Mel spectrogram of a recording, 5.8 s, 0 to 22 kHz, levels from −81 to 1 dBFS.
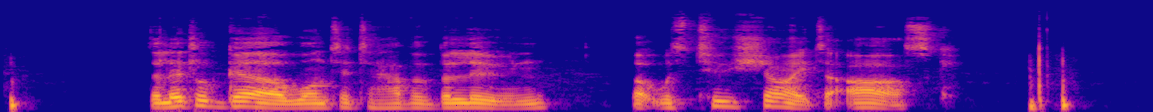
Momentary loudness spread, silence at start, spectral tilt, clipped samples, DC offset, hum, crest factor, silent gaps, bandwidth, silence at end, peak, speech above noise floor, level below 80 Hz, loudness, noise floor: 14 LU; 0.05 s; -6 dB/octave; under 0.1%; under 0.1%; none; 18 dB; none; 13 kHz; 0.4 s; -2 dBFS; 61 dB; -56 dBFS; -19 LUFS; -79 dBFS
